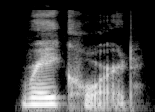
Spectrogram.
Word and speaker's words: record: used as a verb, reCORD. This time, the stress falls on the second syllable, cord. We say it is reCORD with emphasis on that last syllable.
